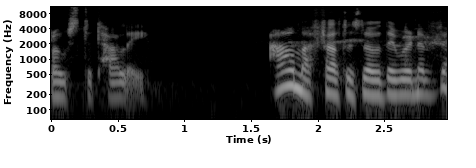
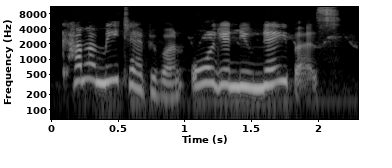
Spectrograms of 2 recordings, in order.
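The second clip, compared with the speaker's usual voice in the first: cheerful welcome; 7 semitones higher, 4 dB louder than usual. Acted. Boy welcoming them.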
